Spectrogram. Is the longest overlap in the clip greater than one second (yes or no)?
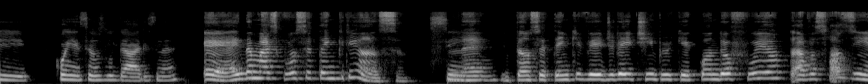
no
